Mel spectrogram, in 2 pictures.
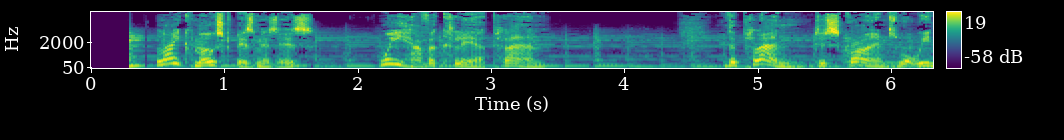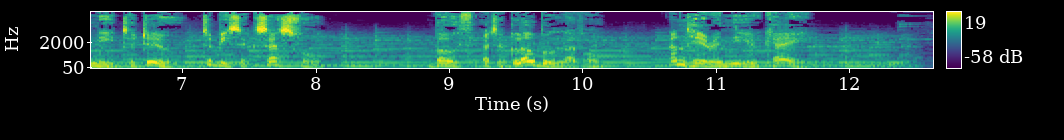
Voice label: Corporate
